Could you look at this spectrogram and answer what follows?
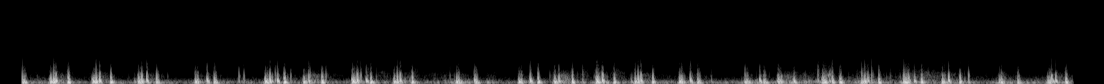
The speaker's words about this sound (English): Now listen to a clinical example of a mid-systolic click recorded from a dog with mitral valve prolapse. This dog also has a sinus arrhythmia.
